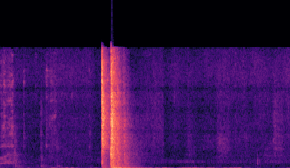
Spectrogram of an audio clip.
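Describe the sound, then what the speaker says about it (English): A room door swings shut with a single sharp, close thud, followed by a brief low rumble and quiet room tone. "Okay, I'm closing my door because I'm making a video."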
